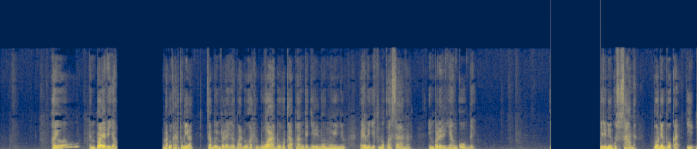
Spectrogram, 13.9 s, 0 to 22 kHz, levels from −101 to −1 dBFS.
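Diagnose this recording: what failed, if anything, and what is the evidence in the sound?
The codec stage is where the damage starts. Sibilants and the top end sound gritty and metallic, and the treble doesn't sit in line with the harmonics below it. That points to HE-AAC compression, with spectral band replication rebuilding the highs from copied lower bands. The damage is plainly audible for the whole clip, which fits a low bitrate around 24 kbps.

Playback falls silent twice in mid-flow, from 2.33 to 3.25 s (about 0.91 s) and from 11.01 to 12.0 s (about 0.99 s). Each time the audio picks up again rather than cutting off for good. That's a playback stall, likely the player's buffer running dry or its thread getting blocked, so the output had nothing to play until it recovered.

Right after each gap the player rushes to clear its backlog. From 3.25 to 4.15 s the sound runs at 2x speed, and from 12.0 to 13.88 s at 1.5x, both at normal pitch. 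That's time-compressed catch-up. Small slices are cut out and cross-faded together to shorten the queue, which is where the hurried feel comes from.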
